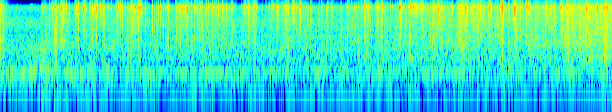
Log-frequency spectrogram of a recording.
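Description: Plastic wrapping crinkles and rustles under a hand.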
